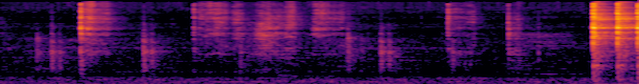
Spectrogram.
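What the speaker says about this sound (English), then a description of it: "So I'm going to stir that little bit extra miso into that." Miso stirred into miso soup, a spoon giving light intermittent clinks and scrapes against the pot, with a louder cluster of clatter at the end.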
